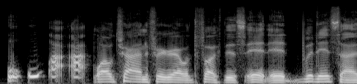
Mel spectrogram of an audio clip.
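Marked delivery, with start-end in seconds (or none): 0.1-0.9 high, hooting monkey calls; mock ape calls pitched way up; chimp hoots. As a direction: hoot like a chimpanzee figuring things out. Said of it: "chimpanzees going".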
